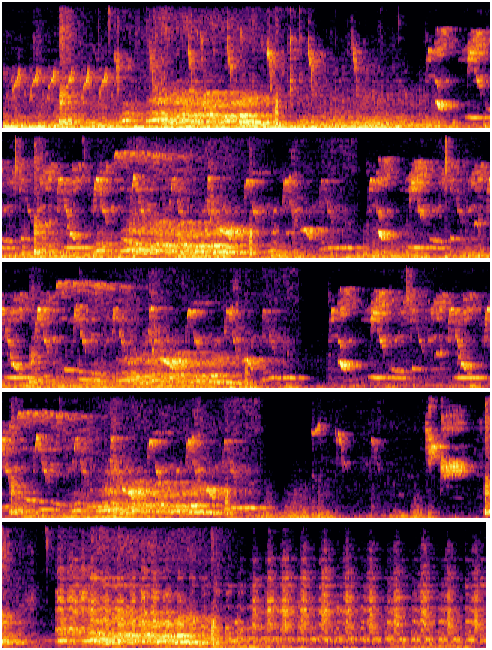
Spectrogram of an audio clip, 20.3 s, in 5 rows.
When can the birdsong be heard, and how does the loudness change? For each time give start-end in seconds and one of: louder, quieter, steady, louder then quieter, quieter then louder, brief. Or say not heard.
0.0-20.2 steady.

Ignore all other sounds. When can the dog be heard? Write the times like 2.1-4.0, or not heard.
0.5-2.4, 4.3-6.3, 8.3-10.3, 12.2-14.3, 16.2-18.2.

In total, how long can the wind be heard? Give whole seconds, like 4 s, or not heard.
20 s.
